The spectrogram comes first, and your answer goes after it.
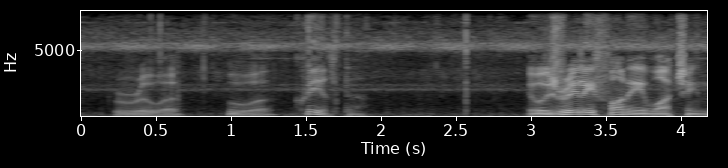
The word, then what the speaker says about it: Ruadh: in name pronunciation H well my name was pronounced Ru uila Ru U quila it was really funny watching that myth guy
